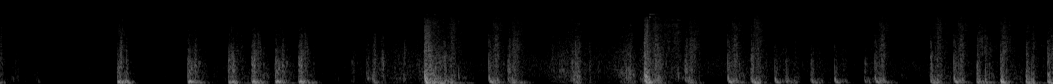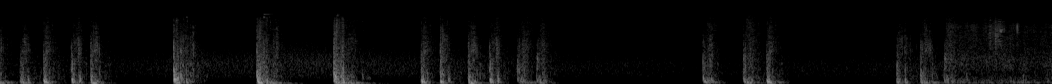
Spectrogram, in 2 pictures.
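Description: Quick footsteps patter over wood and dirt.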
